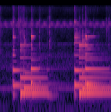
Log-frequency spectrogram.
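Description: Ukulele strummed twice on a D major chord. The strings sound one just after another in each strum, then ring out and fade.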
